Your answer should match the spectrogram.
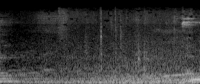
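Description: A dove cooing in the background during a pause in speech.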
